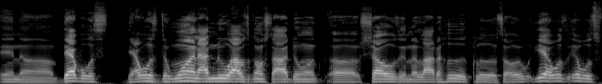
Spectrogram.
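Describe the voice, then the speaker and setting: With an American accent, a man speaks fairly quickly with hardly any pauses in an ordinary speaking voice at medium pitch and ordinary pitch variation, on a very clean recording with a silent background. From Memphis, Tennessee, US South. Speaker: rapper and producer. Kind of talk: podcast interview.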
